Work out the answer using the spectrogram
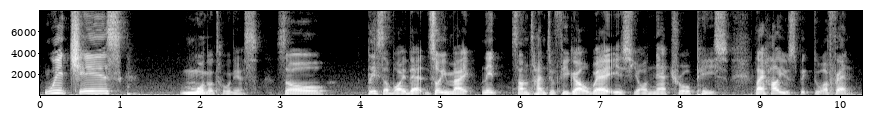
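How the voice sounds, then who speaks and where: A man speaks as an English teacher, his voice sitting on the low side. He explains and instructs in a spoken lesson, commenting on exam work point by point. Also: big pitch swings, measured pace.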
